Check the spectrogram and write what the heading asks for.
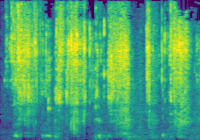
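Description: Close-miked biting and chewing of a Bonobon chocolate bonbon: a rapid, irregular run of crunches and wet mouth sounds as the ball is broken up.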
